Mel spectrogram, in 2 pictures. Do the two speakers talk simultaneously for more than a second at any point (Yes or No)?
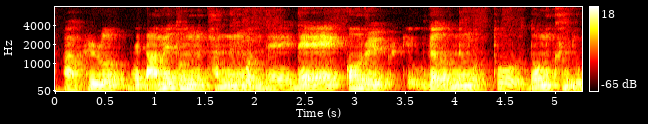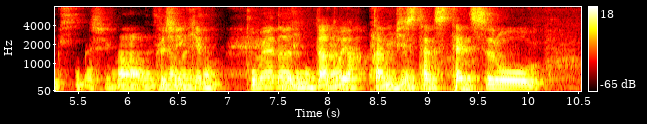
Yes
